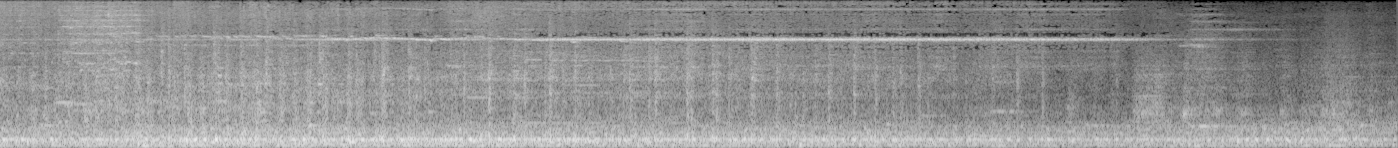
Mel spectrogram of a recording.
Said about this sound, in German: Die Kohlewagen oder Erzwagen, die da immer durch die Gegend fuhren. Das das Quietschen von Eisenbahnwagen.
